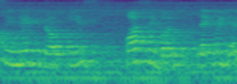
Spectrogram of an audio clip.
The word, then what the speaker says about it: synecdoche: Let's see third one, that is synecdoche. Sometimes when you see in Google, pronunciation is synecdoche.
